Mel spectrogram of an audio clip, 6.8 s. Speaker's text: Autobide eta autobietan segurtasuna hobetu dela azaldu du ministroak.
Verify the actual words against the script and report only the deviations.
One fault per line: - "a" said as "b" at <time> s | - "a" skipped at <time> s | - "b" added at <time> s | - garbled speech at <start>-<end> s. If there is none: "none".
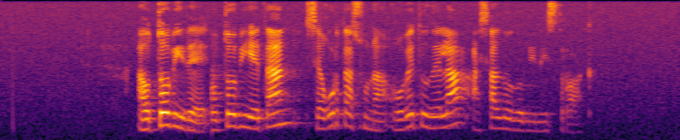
- "eta" skipped at 2.0 s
